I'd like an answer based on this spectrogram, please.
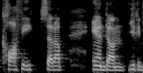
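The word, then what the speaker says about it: Ko-fi: site that's Coffee, except it's spelled kind of funny, but I'm not going to spell it because the TikTok algorithm gets very upset when you mention outside things, but it's pronounced Coffee.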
